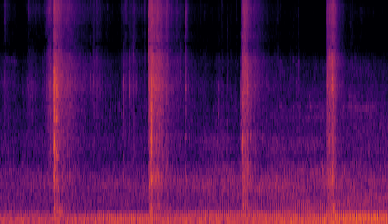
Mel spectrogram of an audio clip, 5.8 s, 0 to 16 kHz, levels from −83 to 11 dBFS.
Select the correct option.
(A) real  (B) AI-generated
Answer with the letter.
A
